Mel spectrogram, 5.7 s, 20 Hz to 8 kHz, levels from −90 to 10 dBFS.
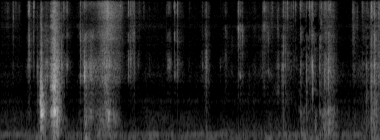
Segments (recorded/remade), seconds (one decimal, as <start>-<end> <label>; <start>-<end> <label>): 0.0-4.4 remade; 4.4-5.0 recorded; 5.0-5.7 remade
